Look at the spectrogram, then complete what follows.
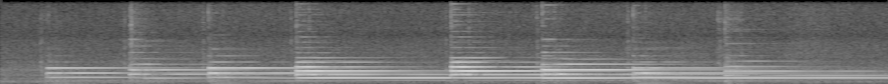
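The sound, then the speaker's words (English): Chimes of a Wurlitzer organ in the Villa Arcade ring out in a slow, stately melody of about eight struck notes, each bell-like tone sustaining and overlapping the next, clear and fairly loud with no voices. “It has chimes here, which would uh, put Big Ben to shame.”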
